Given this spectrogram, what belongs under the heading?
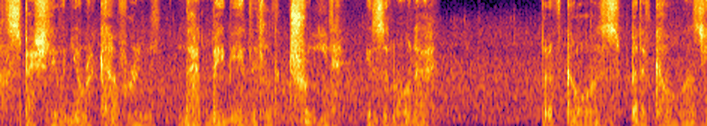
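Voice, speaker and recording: A man acts out a protective gentleman boss in an ASMR roleplay, with an extremely low, gravelly voice. He speaks slowly and softly, often close to a whisper, reassuring and courteous, over clearly audible background ambience. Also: heavy background noise, full character voice. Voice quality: very deep, gravelly, often breathy and near-whispered. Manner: gentle, reassuring, unhurried, repeats phrases softly. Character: Grimwald, caring protective businessman boss with magical travel tricks. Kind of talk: ASMR roleplay, soft personal attention.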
